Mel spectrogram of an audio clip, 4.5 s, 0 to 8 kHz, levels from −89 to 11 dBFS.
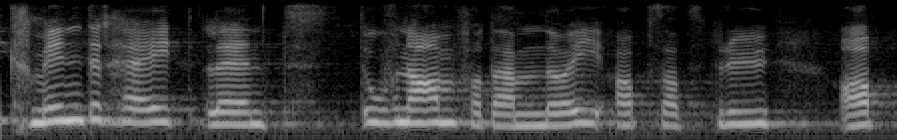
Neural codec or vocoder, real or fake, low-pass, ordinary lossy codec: none; real; 7.2 kHz; Opus, 24 kbps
